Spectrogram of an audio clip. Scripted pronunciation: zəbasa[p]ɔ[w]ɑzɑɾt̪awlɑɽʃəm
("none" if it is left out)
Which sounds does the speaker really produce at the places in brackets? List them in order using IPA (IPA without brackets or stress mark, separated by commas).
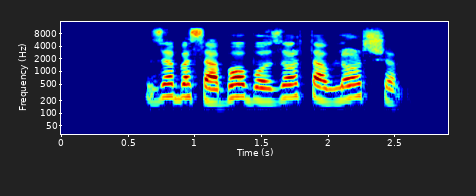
b, b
